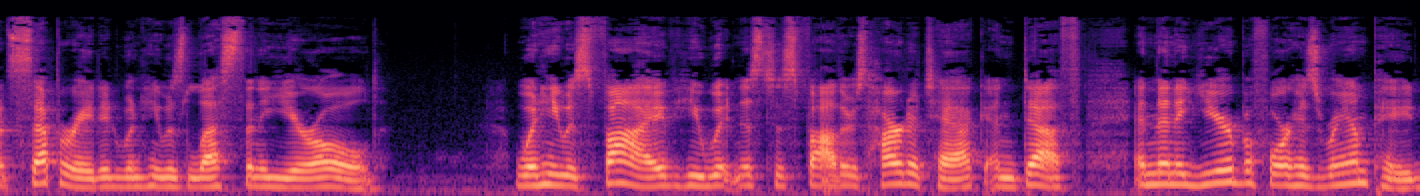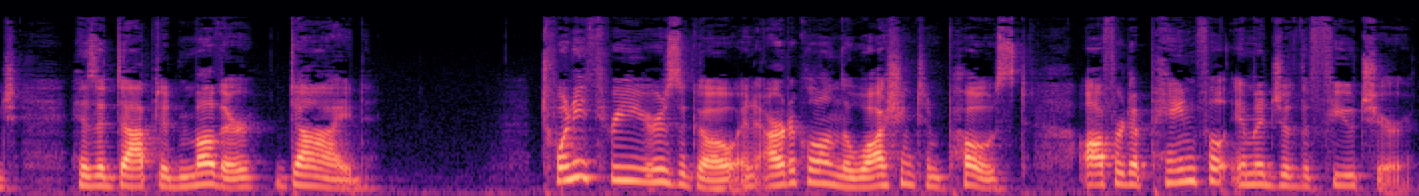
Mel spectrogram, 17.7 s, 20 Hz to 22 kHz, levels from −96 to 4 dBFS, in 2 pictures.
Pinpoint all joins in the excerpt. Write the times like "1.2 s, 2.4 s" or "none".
3.0 s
